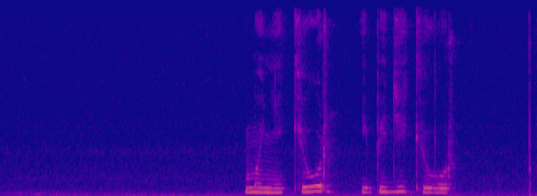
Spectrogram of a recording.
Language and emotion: Russian, neutral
